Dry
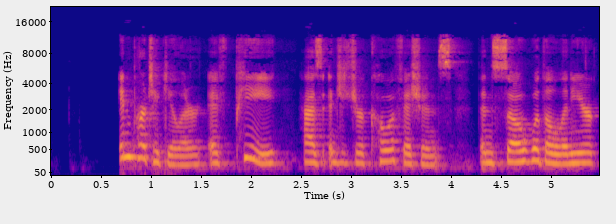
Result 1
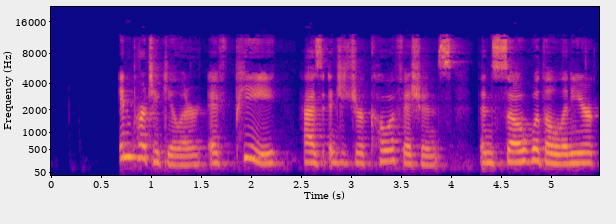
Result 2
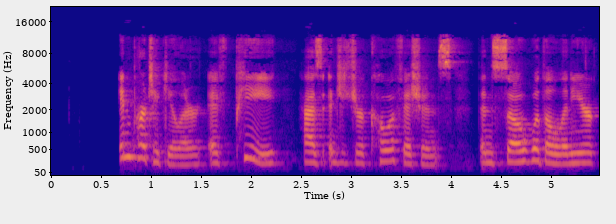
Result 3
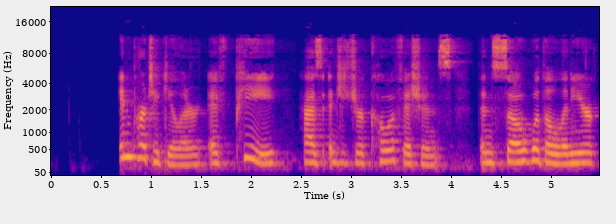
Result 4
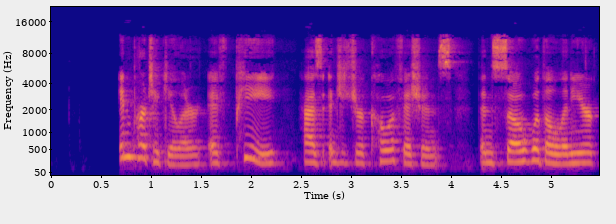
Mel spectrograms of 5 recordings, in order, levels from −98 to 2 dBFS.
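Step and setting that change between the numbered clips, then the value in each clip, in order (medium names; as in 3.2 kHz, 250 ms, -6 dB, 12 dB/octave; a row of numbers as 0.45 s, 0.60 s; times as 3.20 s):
high-pass, cutoff frequency: 200 Hz, 1.5 kHz, 57 Hz, 590 Hz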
